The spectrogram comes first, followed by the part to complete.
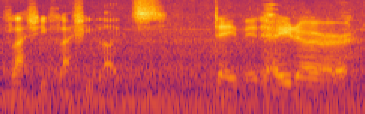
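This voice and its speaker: A man's voice: low voice, sing-song, takes it slowly, vocal fry, very noisy. A man giving casual let's-play commentary as a gaming host, rambling and jokey with some swearing. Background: game music.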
